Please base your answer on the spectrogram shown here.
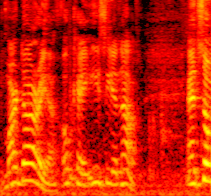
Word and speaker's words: Mardarije: And you look at it and you think, what is that, And if you want to know how it sounds, you say Mardaria. Mardarije.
